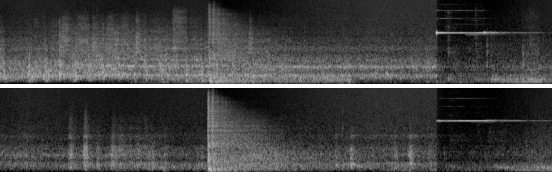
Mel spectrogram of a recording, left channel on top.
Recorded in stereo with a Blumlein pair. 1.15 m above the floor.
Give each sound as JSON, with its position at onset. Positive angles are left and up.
{"t": 2.1, "sound": "a gunshot", "azimuth_deg": -40, "distance_m": 2.5}
{"t": 4.4, "sound": "a sliding door", "azimuth_deg": 40, "distance_m": 1.2}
